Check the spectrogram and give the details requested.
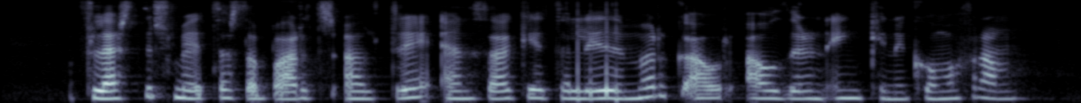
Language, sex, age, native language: Icelandic, female, 20-29, Icelandic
